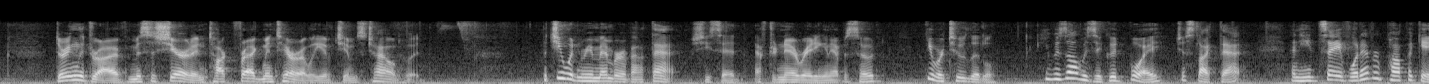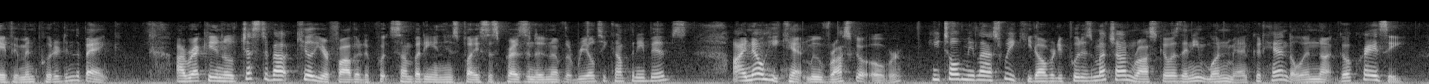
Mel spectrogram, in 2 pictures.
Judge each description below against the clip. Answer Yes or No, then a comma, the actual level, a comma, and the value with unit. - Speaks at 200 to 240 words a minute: Yes, fast, 205 wpm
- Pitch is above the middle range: No, low, 135 Hz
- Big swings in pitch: Yes, wide, 7.8 semitones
